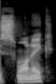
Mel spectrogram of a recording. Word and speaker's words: Swanwick: SW n w k so it's spelled swanwick pronounced with a silent W swanic you can send me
